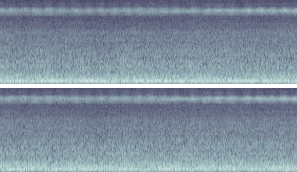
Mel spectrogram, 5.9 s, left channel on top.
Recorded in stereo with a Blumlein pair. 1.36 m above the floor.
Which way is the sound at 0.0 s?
30° right.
